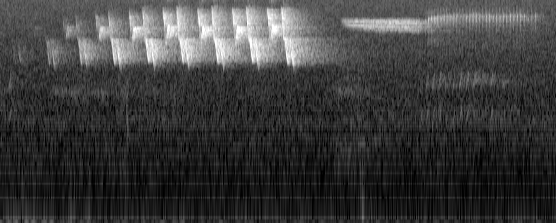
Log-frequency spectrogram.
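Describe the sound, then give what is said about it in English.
A blue-winged warbler's thin, buzzy song: a drawn-out high insect-like buzz, preceded by a rapid run of sharp, pulsing high notes, heard clearly over a faint outdoor background. “Here is our blue winged warbler doing its bee buzz song.”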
